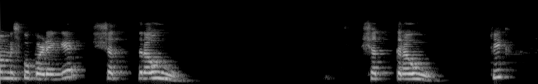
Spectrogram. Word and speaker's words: शत्रु: क्योंकि आगे जो शब्द हो रहा है वो शत्रु मतलब कि श से स्टार्ट हो रहा है, इसलिए शत्रु।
